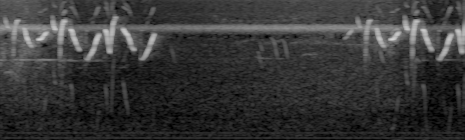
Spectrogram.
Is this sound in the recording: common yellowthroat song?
yes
